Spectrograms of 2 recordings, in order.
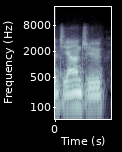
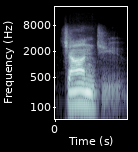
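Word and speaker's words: Jianzhu: was poisoned by by gianju oh actually i meant to say his name's actually pronounced john jew which i guess i should have known that and not jeonju john's you i feel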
